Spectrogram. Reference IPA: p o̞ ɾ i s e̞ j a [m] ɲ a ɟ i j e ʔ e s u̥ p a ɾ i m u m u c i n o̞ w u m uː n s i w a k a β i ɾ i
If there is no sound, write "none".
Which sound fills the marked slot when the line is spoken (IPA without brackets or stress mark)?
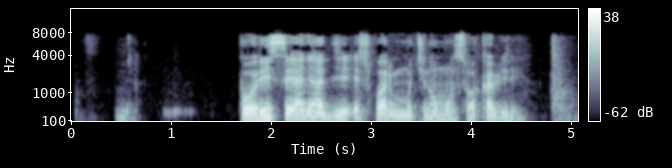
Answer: none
